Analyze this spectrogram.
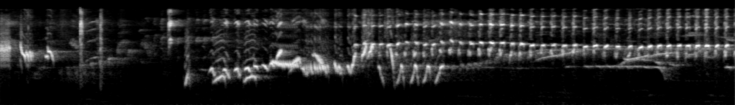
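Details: Caged-bird stimulation recording of white-rumped shama song at morning dew exposure: a few sharp chips, then a bubbling run of whistled notes leading into a long fast series of repeated high notes.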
